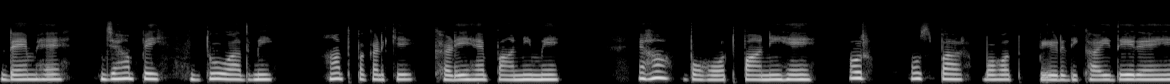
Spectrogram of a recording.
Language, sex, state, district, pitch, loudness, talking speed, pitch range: Hindi, female, Bihar, Jamui, 230 Hz, -18 LUFS, 135 wpm, 225-255 Hz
